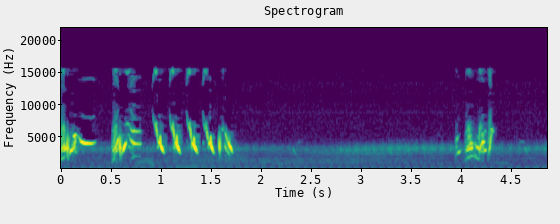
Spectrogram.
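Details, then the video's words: Caged European goldfinch caught on 28 December 2011 near Stolac, singing short bursts of bright, rapid twittering notes, a quick run of slurred chirps, then a pause before another brief tinkling phrase; a faint steady hum underneath. "Stolacki Stiglic,Grdelin"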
